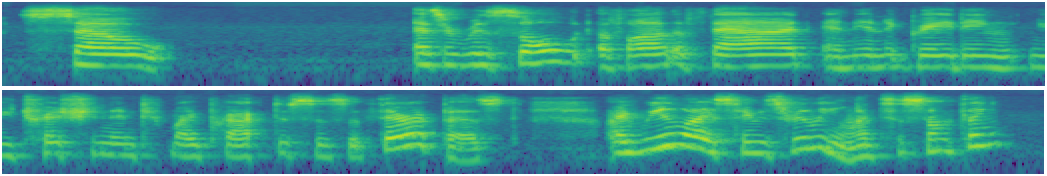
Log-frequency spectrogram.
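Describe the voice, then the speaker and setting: A woman with a normal speaking voice talks at a moderate pace in a fairly high pitch. Her intonation is lively, and the background is quiet. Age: 60s. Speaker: psychotherapist. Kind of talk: interview.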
